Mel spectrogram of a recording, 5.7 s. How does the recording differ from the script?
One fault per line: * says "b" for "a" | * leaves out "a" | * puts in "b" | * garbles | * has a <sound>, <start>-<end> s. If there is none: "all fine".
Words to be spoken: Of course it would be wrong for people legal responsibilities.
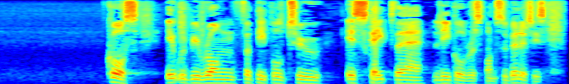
* puts in "to escape their"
